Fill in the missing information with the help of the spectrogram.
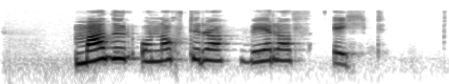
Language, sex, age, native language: Icelandic, male, 9, Icelandic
